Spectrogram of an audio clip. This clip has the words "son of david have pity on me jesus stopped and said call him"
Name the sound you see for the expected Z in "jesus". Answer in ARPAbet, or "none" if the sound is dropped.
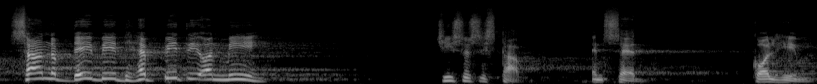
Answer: S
